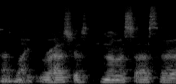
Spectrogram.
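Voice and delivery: ordinary talk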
